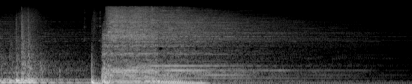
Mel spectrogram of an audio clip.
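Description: Heavy metal band's closing hit on drums and cymbals, landing about a second in. An electric guitar chord then rings on and fades away as the song ends.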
